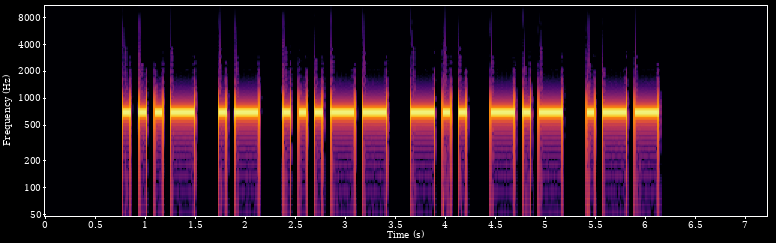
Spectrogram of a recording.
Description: Morse code, heard as a keyed tone, about 15 wpm, 700 Hz. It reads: VA3DKW
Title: DXCC-100 Call Signs - 6 Characters - Repeated 3x - 15wpm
